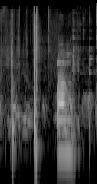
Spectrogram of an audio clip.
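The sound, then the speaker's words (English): Pots, pans and cutlery clink and clatter in a home kitchen while dinner, a sausage casserole, is being started; a few short metallic knocks and chinks with a brief scraping rattle between them. “I'm about to start making dinner, so excuse the clattering and banging around.”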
